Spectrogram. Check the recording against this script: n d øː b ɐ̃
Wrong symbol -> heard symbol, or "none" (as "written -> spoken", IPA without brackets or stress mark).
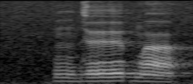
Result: none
